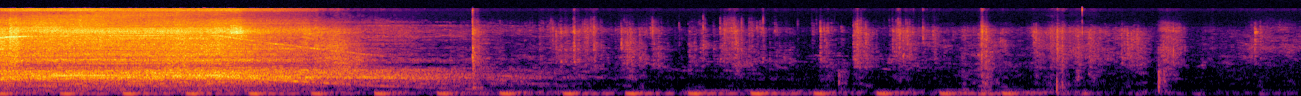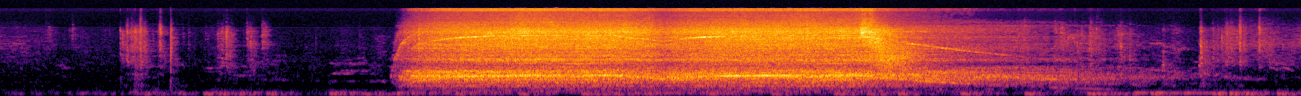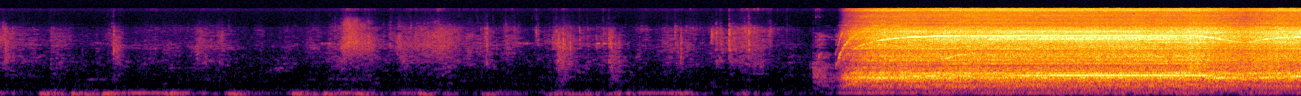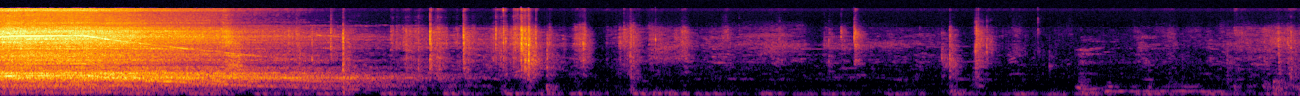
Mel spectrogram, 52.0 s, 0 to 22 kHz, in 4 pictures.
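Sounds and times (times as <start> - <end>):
electric blower motor whine: 0.0 - 5.2, 17.0 - 24.5, 34.4 - 43.4.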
